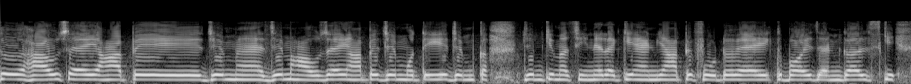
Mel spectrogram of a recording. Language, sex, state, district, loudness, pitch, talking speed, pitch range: Hindi, male, Jharkhand, Jamtara, -12 LUFS, 220 Hz, 205 wpm, 215-225 Hz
